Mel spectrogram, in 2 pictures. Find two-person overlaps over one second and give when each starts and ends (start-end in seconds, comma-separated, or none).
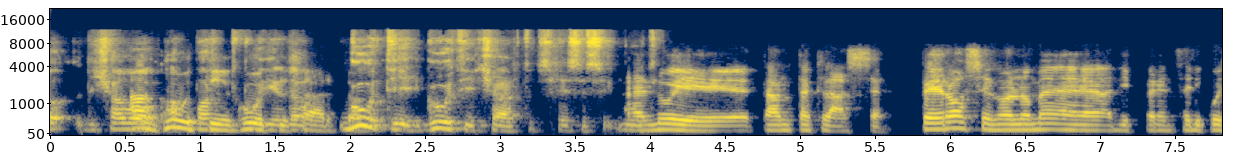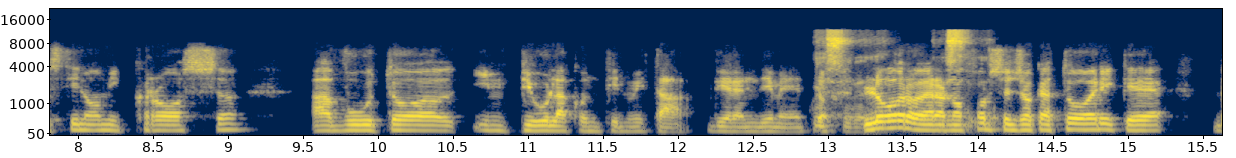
0.5-2.2, 12.8-14.2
